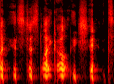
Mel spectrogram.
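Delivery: stifled laughter through words. After asking viewers to leave a comment, the speaker is holding back a laugh. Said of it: "I'm trying not to laugh".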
